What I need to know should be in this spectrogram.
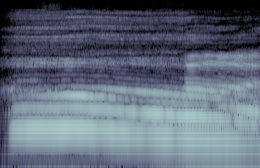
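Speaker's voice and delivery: loud yawning "Oh". Shown as a demonstration. Teacher demonstrating a jaw-opening yawn, loud. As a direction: stretch the jaw with a yawned sound. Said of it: "you can yawn while you do this".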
